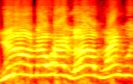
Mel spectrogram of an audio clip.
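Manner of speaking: loud, very high shouted outburst. Retelling a remark made to a long-married couple, retelling a yell. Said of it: "I'm sorry, I was yelling in the mic".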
